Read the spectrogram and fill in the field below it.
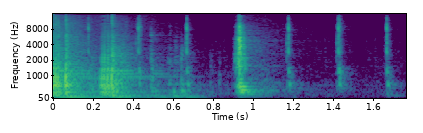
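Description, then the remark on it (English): A clock ticks in a steady, fairly quick rhythm, each crisp tick clear with silence between, after a brief denser burst of clicking at the start. No voices. “Let me check the clock.”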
